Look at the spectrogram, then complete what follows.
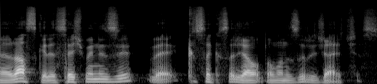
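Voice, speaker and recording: A fairly low-pitched man with an ordinary speaking voice talks at a moderate pace with ordinary pitch variation. The recording is very clean, with a silent background. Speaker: interview show host. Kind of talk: interview. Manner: formal.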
